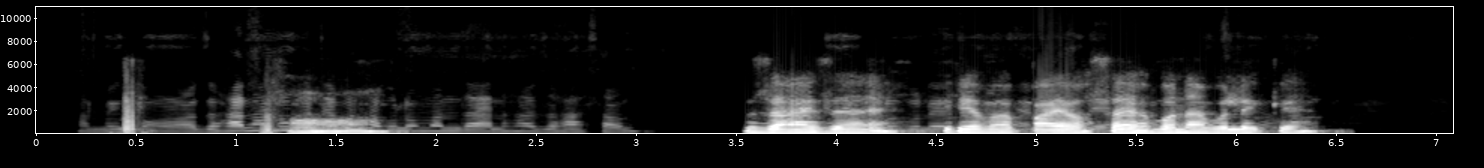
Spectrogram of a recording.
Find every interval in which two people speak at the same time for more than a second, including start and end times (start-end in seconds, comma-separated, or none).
3.9-6.3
